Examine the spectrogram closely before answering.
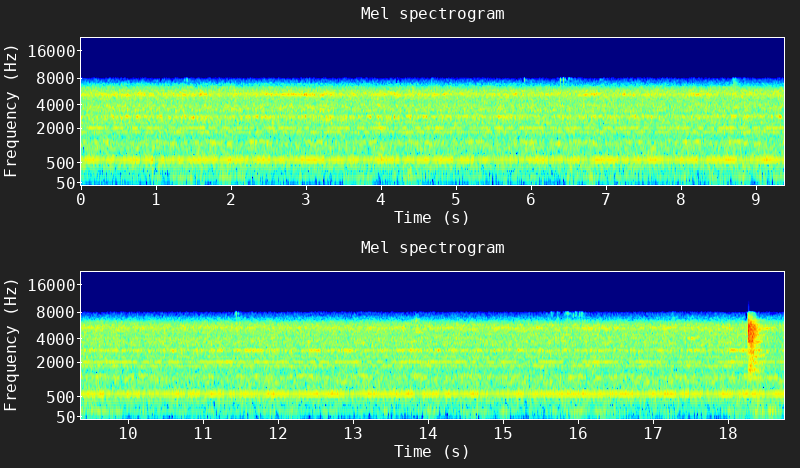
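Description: Metal lathe running with its chuck spinning while a tool turns a mild steel workpiece: a steady machine drone with several held tones. One sharp click near the end.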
